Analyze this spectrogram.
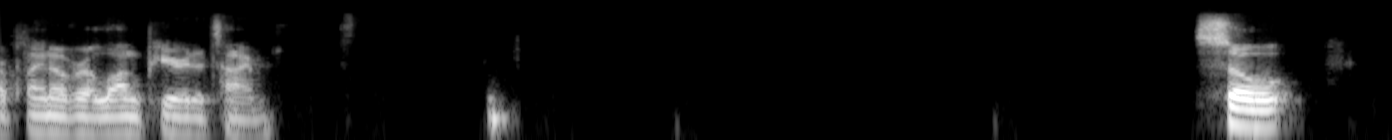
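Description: A man speaks calmly through a microphone, with pauses.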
